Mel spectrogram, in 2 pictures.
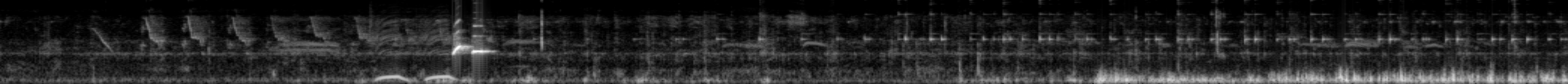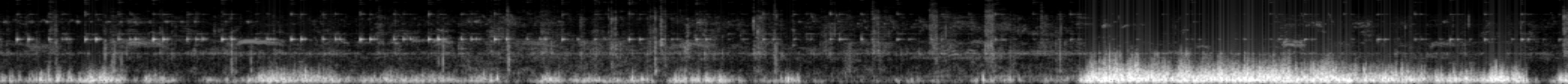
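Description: A herd of goats with a few short bleats, over a steady high-pitched insect buzz. Low rustling noise comes in bursts from about ten seconds in, and a loud rush of wind on the microphone near the end.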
